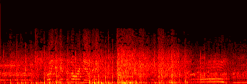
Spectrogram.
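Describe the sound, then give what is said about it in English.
A goat rams a wooden door, with loud repeated thuds and a sharp splintering crack as the door splits right down the middle, while voices and laughter carry on throughout. “Split the door right down the middle. That goat's gotta go.”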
